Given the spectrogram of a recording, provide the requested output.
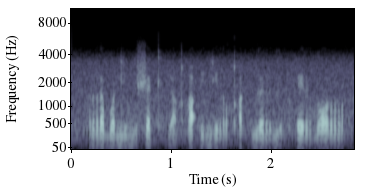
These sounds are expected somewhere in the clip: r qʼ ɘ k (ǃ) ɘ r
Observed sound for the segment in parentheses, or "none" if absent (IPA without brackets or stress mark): ɡ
